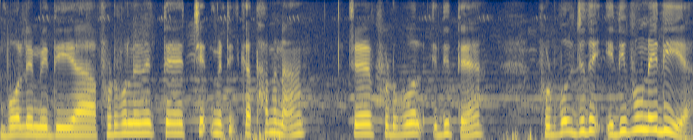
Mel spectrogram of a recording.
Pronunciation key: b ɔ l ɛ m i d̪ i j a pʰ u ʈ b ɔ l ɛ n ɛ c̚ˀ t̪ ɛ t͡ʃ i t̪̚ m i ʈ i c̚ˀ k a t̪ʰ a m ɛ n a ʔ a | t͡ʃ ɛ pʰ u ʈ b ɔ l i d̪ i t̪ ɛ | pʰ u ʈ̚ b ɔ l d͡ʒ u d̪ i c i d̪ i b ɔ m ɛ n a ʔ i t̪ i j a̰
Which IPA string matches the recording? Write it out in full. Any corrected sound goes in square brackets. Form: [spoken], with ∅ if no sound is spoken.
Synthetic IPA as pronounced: b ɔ l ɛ m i d̪ i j a pʰ u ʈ b ɔ l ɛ n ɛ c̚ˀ t̪ ɛ t͡ʃ i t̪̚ m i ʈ i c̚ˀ k a t̪ʰ a m ɛ n a ʔ a | t͡ʃ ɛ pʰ u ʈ b ɔ l i d̪ i t̪ ɛ | pʰ u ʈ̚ b ɔ l d͡ʒ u d̪ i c i d̪ i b ɔ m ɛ n a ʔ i [d̪] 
